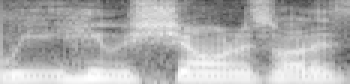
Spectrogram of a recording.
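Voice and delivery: ordinary delivery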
